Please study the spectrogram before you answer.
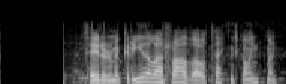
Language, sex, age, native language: Icelandic, male, 20-29, Icelandic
